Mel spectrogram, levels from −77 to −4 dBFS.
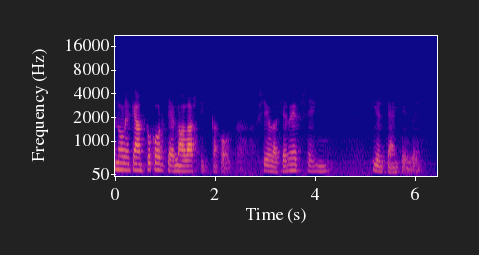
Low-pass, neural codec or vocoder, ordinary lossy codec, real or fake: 5.4 kHz; codec, 16 kHz, about 1 kbps, DyCAST, with the encoder's durations; none; fake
